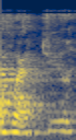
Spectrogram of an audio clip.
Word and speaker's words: voiture: La voiture est garée devant le bâtiment. Vamos a ver. O-I es oie. Oie. Voiture. U. Voiture. No pronunciamos la E.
